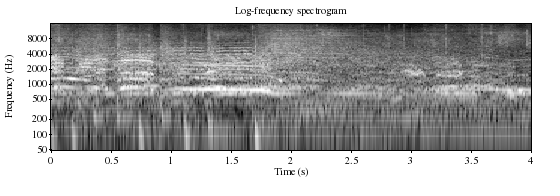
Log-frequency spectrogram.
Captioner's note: people cheering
